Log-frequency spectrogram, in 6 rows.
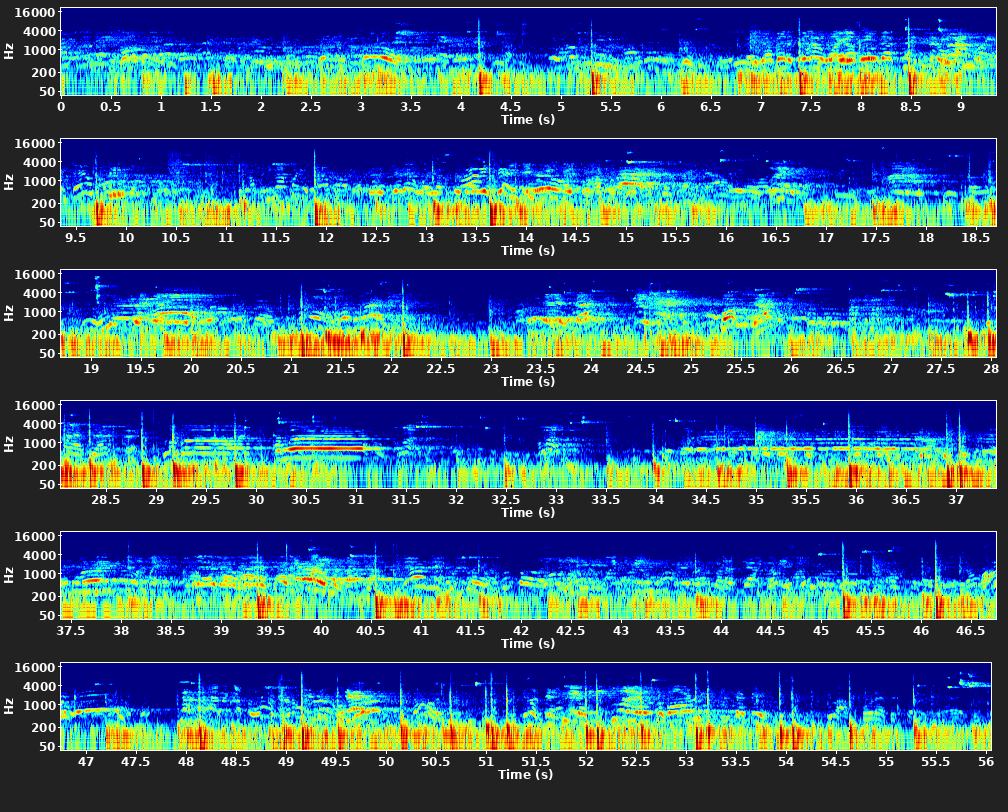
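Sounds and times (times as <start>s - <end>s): players shouting and chattering: 0.0s - 56.0s
basketballs bouncing on hardwood: 18.4s - 18.9s, 19.7s - 23.2s, 27.2s - 30.4s, 45.2s - 56.0s.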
